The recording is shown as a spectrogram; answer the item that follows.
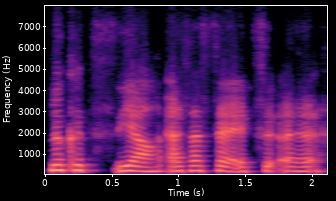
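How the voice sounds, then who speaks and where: A woman's voice: medium pitch, steady tone, moderate pace, highs cut off. A woman from South Africa speaking as an advisor in a webinar discussion, hesitant, with many fillers and repeated words. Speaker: managing director at an advisory firm.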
